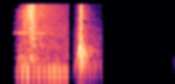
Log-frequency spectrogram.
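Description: Logo-intro sound effect: a whoosh that swells over about half a second, then a sharp hit that dies away quickly.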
